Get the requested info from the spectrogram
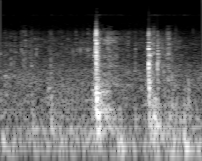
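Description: A catfish swung aboard on the line hits the fiberglass boat two times, about half a second apart: sharp thumps as it lands on the deck.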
